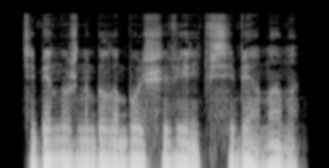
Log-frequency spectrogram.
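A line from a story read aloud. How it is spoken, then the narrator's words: Soft reply. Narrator (Russian): мягко отозвалась Карлотта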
